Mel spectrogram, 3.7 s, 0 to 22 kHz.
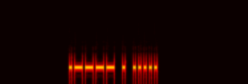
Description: Morse code, heard as a keyed tone, about 32 wpm, 700 Hz. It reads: 1E5
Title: Three Challenging Letter-Number Combinations 30wpm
